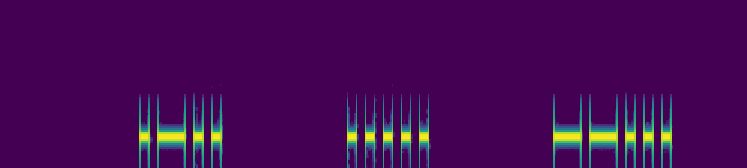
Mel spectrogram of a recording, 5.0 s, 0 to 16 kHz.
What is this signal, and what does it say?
Morse code, heard as a keyed tone, about 20 wpm, spaced as for 8 wpm, 700 Hz. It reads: L57
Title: 198 Lesson 32e - Letter k - Three Characters 20wpm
